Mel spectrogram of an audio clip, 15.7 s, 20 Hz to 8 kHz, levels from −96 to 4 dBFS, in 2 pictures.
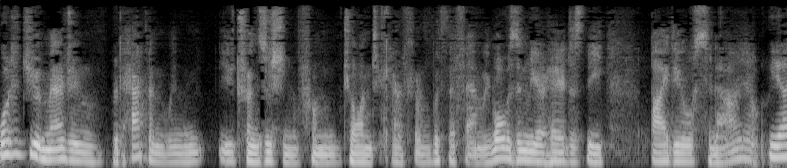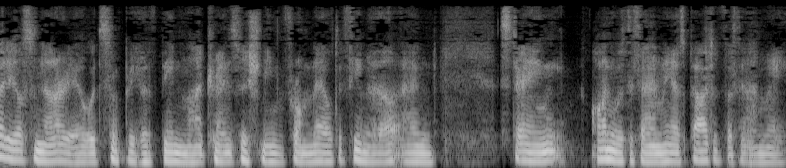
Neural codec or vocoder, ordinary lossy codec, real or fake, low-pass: codec, 44.1 kHz, 2.6 kbps, DAC; MP3, 32 kbps; fake; 7.2 kHz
